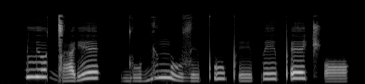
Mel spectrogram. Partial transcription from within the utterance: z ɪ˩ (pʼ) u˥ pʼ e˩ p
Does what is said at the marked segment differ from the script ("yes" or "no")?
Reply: no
